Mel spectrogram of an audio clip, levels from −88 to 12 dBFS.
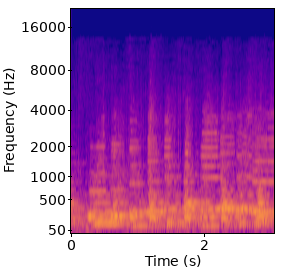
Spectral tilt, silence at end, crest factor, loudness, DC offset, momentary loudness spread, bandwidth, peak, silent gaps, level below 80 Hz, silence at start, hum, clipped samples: -8 dB/octave; 0 s; 14 dB; -23 LUFS; under 0.1%; 3 LU; 10.5 kHz; -8 dBFS; none; -50 dBFS; 0 s; none; under 0.1%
